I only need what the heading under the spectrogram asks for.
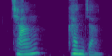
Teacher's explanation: That gave us 간장, soy sauce, where that N at the end of the first syllable turned our unvoiced ch into j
